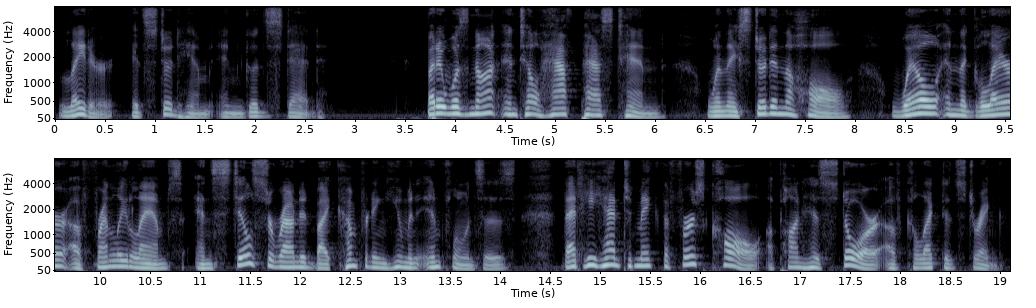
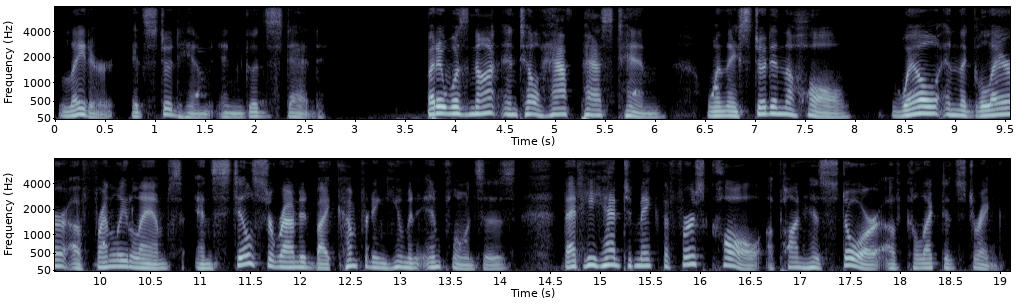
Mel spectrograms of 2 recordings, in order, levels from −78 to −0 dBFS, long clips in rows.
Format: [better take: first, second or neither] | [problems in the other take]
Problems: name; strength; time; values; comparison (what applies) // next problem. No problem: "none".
first | noise reduction (neural mask model Resemble Enhance denoiser)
